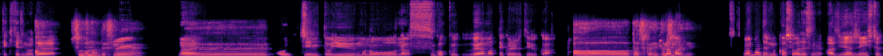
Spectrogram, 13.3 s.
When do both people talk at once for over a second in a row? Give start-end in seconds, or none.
none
